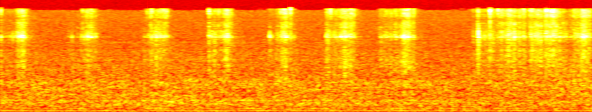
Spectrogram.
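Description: A small wooden nail brush with natural bristles is turned in the hands while long natural fingernails scratch and rub across the bristles. The result is soft, bright, scratchy bristle bursts that repeat at an uneven pace over a quiet, steady low hum.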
